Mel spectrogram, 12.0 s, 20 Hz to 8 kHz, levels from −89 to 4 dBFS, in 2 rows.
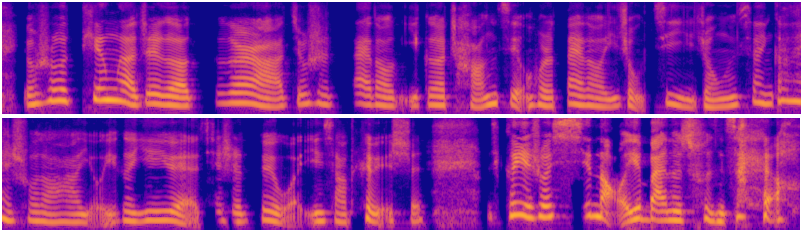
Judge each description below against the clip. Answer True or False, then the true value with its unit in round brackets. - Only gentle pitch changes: False (4.3 semitones)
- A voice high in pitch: True (195 Hz)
